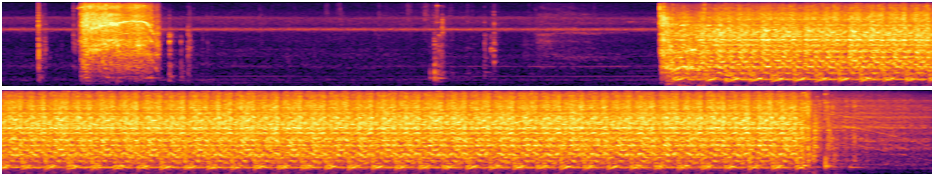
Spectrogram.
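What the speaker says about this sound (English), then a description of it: "battery voltage is real low during cranking" An old high-mileage bus engine cranks on low battery voltage, a long loud continuous starter grind after a few brief clunks and knocks, running for about ten seconds before stopping abruptly.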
